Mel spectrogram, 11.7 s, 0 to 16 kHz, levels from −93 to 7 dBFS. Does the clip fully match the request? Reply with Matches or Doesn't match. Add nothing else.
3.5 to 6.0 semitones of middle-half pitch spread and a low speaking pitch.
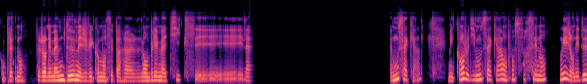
Doesn't match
